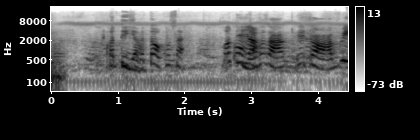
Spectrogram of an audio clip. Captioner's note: foreign language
